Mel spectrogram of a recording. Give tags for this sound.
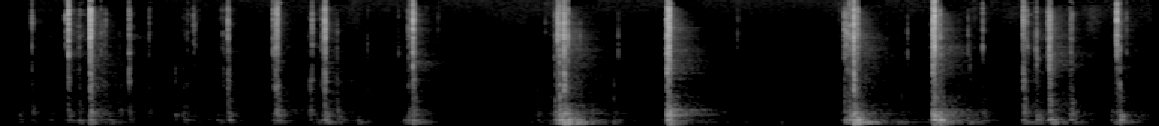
open; handle; door; crank

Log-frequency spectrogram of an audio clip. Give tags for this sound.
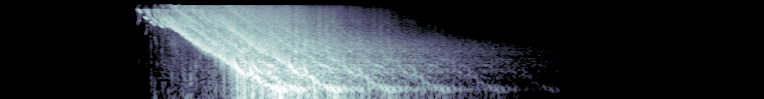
broadcast; chord; deejay; dj; drop; dub-step; effect; electronic; fall; fx; imaging; instrument; instrumental; interlude; intro; jingle; loop; mix; music; noise; podcast; radio; radioplay; riser; send; sfx; slam; soundeffect; stereo; trailer

